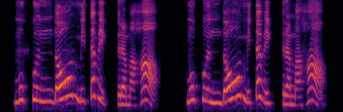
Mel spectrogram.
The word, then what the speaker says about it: मुकुंदो: विनयिता साक्षी मुकुंदो। मु पूरस्व आधा न और अवग्रह का दो के आगे जो है ना तो हल्का सा खींचना है।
